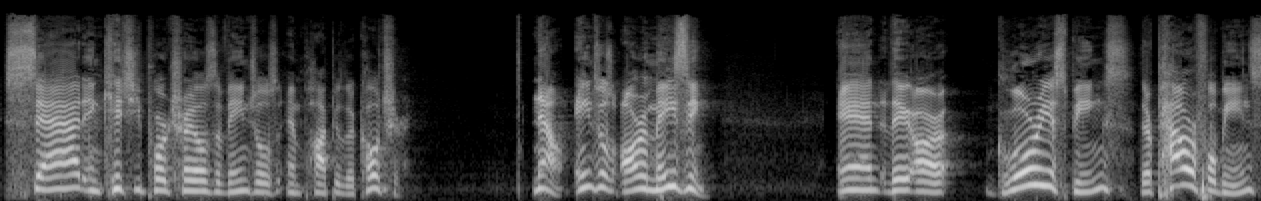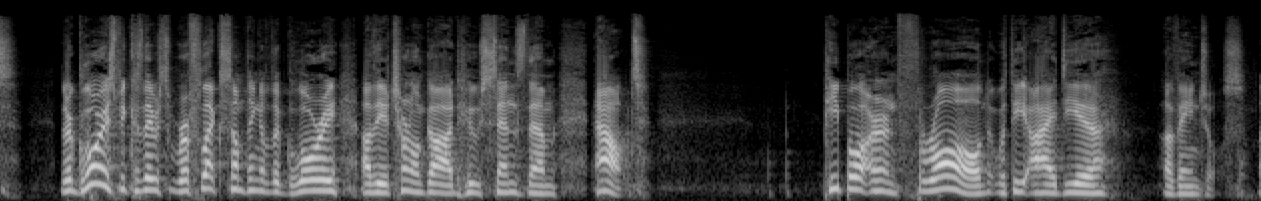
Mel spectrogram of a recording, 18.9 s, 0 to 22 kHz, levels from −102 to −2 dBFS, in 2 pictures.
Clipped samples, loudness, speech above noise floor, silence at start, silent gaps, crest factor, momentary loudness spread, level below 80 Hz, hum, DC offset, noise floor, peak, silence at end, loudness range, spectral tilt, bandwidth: under 0.1%; -27 LUFS; 55 dB; 0.05 s; none; 16 dB; 12 LU; -68 dBFS; none; under 0.1%; -82 dBFS; -12 dBFS; 0.15 s; 4 LU; -4 dB/octave; 16.5 kHz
